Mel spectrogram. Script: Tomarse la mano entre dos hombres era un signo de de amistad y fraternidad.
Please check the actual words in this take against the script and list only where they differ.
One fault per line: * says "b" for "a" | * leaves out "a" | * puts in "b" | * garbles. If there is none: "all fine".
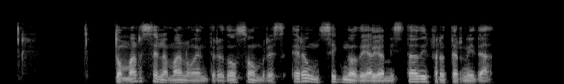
all fine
